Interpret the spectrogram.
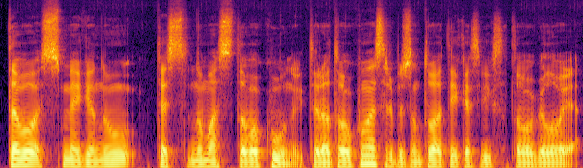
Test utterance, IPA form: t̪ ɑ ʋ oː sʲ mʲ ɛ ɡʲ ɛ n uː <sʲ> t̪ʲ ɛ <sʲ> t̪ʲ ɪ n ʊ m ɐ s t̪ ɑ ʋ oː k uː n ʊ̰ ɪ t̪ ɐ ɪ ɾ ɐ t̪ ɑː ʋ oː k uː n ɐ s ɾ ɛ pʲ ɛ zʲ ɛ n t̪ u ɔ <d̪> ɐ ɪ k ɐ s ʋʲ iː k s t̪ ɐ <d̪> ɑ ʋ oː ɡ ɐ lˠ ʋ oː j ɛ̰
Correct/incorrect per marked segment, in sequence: incorrect, correct, incorrect, incorrect

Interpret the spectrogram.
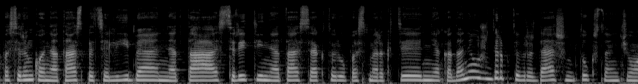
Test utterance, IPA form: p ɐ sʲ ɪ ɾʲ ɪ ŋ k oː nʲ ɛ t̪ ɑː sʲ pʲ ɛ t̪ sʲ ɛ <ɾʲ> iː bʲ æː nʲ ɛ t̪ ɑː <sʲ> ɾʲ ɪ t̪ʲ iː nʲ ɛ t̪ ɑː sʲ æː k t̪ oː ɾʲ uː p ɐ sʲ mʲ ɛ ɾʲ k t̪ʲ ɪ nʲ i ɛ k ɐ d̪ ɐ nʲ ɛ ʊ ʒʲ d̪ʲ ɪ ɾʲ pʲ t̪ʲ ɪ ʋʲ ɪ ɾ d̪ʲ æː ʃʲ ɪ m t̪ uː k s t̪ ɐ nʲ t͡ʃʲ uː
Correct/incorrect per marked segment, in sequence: incorrect, correct

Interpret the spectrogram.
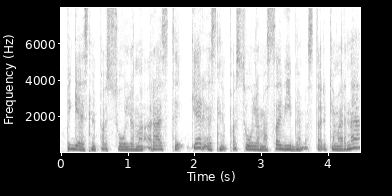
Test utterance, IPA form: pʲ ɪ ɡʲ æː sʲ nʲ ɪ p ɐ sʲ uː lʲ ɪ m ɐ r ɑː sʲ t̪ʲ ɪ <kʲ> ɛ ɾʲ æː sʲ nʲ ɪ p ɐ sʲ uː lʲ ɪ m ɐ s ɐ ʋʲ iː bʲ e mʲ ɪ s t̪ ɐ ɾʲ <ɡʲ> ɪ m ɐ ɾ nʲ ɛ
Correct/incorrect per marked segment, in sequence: incorrect, incorrect

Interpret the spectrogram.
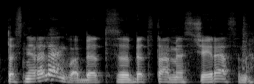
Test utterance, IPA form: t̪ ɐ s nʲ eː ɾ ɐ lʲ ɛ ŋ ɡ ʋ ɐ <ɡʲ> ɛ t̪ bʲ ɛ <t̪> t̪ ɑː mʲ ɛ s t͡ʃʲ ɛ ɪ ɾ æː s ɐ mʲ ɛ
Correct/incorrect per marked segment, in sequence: incorrect, correct

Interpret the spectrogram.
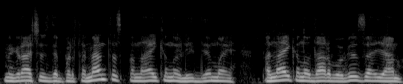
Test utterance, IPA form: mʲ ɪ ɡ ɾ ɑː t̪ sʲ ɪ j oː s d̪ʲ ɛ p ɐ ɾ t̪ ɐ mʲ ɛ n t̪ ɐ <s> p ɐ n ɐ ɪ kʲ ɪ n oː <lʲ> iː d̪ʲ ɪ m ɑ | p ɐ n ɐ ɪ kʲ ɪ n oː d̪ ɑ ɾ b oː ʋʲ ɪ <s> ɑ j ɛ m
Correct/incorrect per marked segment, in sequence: correct, correct, incorrect

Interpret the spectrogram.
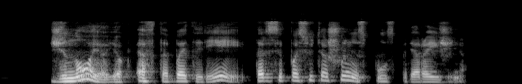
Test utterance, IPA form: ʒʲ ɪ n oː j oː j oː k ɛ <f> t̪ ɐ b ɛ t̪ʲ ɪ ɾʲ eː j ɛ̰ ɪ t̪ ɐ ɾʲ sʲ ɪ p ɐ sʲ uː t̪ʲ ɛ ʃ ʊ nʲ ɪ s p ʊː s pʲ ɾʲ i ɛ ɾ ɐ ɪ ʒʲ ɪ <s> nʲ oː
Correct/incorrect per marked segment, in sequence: correct, incorrect

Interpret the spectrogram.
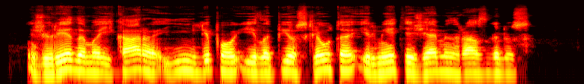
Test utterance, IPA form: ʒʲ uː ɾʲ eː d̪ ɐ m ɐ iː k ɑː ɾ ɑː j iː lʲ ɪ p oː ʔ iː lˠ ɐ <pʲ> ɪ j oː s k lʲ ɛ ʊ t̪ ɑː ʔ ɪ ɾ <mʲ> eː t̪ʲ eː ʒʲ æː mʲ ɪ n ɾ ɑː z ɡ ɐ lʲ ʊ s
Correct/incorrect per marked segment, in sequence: correct, correct

